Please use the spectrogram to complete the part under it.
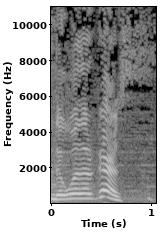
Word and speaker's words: The Weather Girls: y son The Weather Girls.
